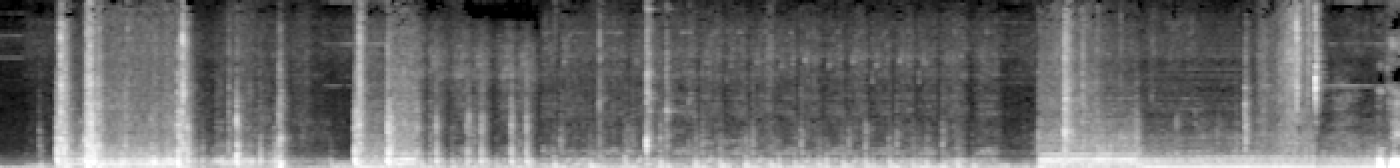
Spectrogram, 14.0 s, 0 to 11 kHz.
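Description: Epson EcoTank ET-2803 inkjet printer printing a page of sublimation paper. Clicks and mechanism noise start about half a second in, followed by the print head shuttling back and forth in a fast repeating pattern. From about ten seconds in there is a steadier motor whine.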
